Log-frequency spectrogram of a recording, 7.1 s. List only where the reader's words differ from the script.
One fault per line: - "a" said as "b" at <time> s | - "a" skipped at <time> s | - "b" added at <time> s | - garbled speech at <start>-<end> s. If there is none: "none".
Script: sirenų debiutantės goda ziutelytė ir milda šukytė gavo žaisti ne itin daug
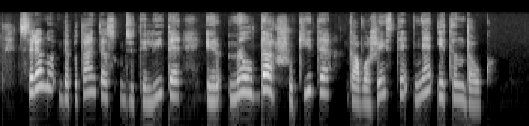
- "goda" skipped at 1.5 s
